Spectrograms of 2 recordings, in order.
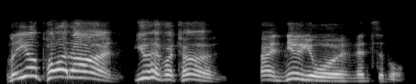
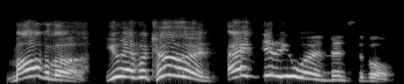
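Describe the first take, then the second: First: It is said with less excitement. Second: It is said with more excitement.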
